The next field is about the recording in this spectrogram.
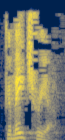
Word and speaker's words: gematria: 666, they use what's called in the Greek gematria, I think in the English proper pronunciation, gematria.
